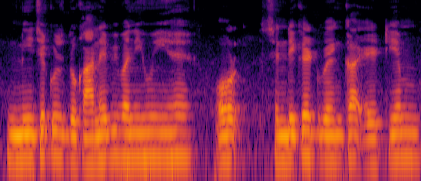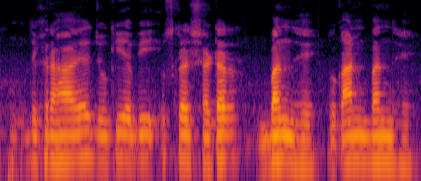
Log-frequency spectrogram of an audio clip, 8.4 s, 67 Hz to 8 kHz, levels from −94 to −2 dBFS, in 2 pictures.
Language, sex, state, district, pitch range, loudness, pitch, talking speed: Hindi, male, Bihar, Jahanabad, 110-120 Hz, -30 LUFS, 115 Hz, 180 wpm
